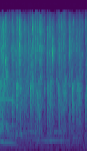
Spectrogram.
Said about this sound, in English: Everybody give a big round of applause to Miss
